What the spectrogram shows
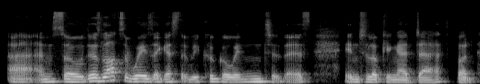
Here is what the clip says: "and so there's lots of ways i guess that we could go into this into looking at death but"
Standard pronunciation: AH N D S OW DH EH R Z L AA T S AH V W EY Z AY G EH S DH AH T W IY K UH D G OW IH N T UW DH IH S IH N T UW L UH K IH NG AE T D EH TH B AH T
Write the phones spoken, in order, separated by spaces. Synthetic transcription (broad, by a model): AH N S OW DH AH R Z L AA T S AH V W EY Z AY G EH S DH AH T W IY K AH D G OW IH N T UW DH IH S IH N T UW L UH K IH NG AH T D EH TH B AH T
